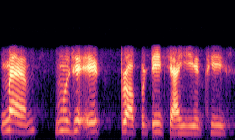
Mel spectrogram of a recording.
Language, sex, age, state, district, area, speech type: Hindi, female, 45-60, Uttar Pradesh, Sonbhadra, rural, conversation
